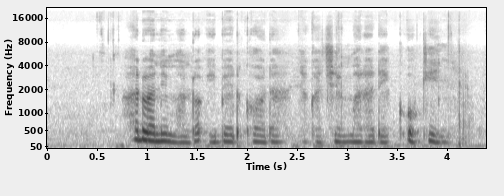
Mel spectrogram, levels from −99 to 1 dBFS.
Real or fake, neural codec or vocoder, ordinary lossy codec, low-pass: fake; vocoder, 44.1 kHz, 128 mel bands, Pupu-Vocoder; Opus, 64 kbps; 19.8 kHz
